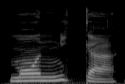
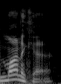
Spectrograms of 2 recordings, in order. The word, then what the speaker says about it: Monika: Monika. That's not how you say my name at all. That's not— wait, so it's not how— so it's Monika.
